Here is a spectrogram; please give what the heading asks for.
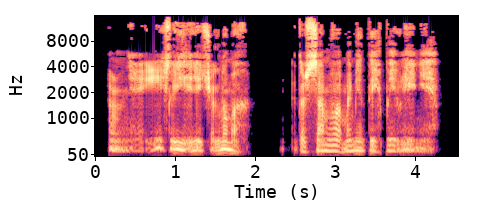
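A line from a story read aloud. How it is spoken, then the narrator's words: Whispering. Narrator (Russian): прошептал Дубинс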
